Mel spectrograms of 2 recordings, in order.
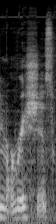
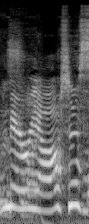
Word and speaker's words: Mauritius: I didn't even know where Mauritius was until we had someone buy from there. Oh, and I didn't even know how to say it. Yeah, we're like Mariatis. Mariatis.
